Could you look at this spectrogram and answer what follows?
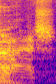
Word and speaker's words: Loesch: it's spelled Loesch, but it's Lash.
